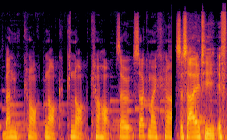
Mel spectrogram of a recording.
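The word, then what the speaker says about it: Van Gogh: Vincent Van Go is Dutch, so his name is actually pronounced Van Knock.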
